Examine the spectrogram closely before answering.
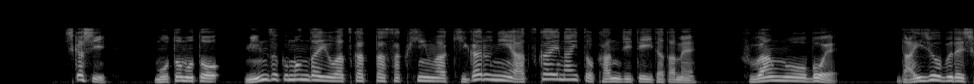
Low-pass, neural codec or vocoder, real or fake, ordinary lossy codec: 5.4 kHz; none; real; none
